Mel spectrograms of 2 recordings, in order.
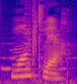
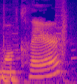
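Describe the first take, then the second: First: The word ends with a faint 'a'-like vowel. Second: The word ends without a trailing vowel. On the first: The speaker calls it right. "almost as if there is an A at the end" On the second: The speaker calls it wrong. "So it is not Moncler"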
